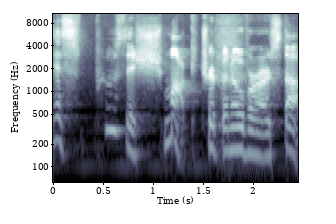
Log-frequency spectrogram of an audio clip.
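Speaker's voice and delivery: irritated, put-out, annoyed woman's voice. Retelling a woman's voice caught on camera after he tripped, imitating an annoyed woman. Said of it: "you can hear it in her voice".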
